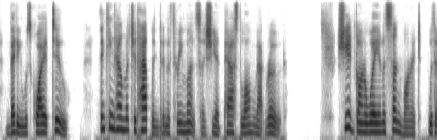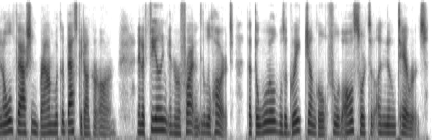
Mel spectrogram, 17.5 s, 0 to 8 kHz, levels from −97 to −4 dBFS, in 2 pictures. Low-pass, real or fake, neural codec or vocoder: 7.2 kHz; fake; codec, 16 kHz, 1 kbps, FunCodec, trained on Chinese and English, 50 frames a second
